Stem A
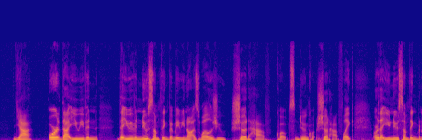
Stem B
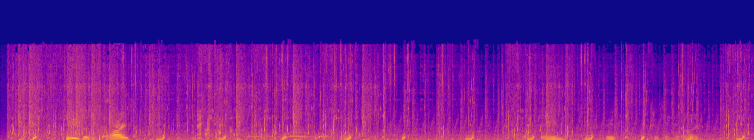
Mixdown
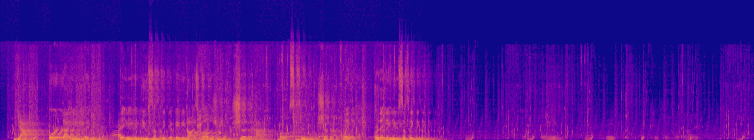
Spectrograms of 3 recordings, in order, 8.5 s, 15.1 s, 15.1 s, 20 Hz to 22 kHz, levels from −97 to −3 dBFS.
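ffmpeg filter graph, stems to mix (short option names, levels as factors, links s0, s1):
-filter_complex "[0:a]aemphasis=mode=production:type=50kf,deesser=0.55,volume=0.891,asplit=3[s0][s1][s2];[s1]volume=0.473[s3];[1:a]highpass=f=300:w=0.5412,highpass=f=300:w=1.3066,equalizer=f=520:t=o:w=2:g=-3.5,alimiter=level_in=1.12:limit=0.0631:level=0:latency=1:release=149,volume=0.891,volume=0.596[s4];[s2]apad=whole_len=665164[s5];[s4][s5]sidechaingate=range=0.282:threshold=0.00141:ratio=16:detection=peak[s6];[s3]aecho=0:1:120|240|360|480|600|720:1|0.45|0.202|0.0911|0.041|0.0185[s7];[s0][s6][s7]amix=inputs=3:normalize=0,alimiter=limit=0.0631:level=0:latency=1:release=415"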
